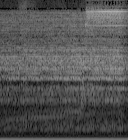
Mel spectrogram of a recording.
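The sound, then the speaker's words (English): A steady, loud jet roar fills the whole stretch, a broad rushing hiss with a whining edge that turns brighter and harsher about two-thirds of the way through. No voices are heard. “A jet plane.”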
